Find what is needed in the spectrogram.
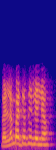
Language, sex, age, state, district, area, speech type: Malayalam, female, 45-60, Kerala, Kottayam, urban, conversation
